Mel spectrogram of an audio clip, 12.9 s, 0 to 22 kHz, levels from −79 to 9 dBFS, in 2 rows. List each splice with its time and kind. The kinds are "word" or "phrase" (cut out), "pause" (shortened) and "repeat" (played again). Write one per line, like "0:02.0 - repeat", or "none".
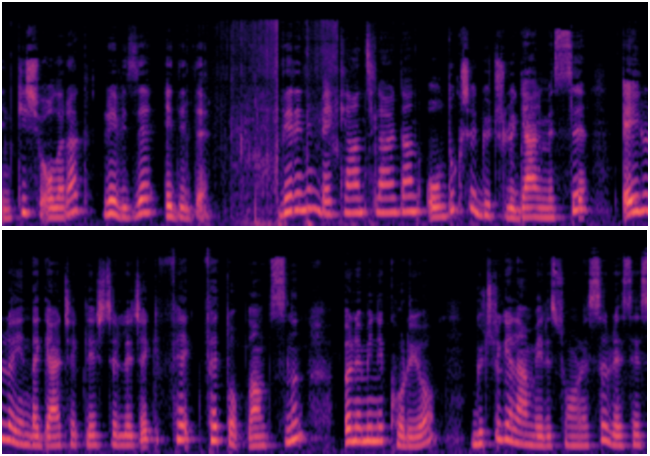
none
